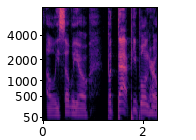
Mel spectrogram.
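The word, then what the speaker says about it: Liu: Someone said um like Alisa Leu is supposed to be pronounced Alisa Leo.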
